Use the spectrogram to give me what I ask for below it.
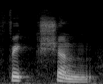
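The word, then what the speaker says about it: fiction: ফিক, ফিকশন, ফিকশন, এই যে ফিক বলতে গেলে আমাকে একটু জোরে উচ্চারণ করতেছে, ফিকশন, কল্পকাহিনী।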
